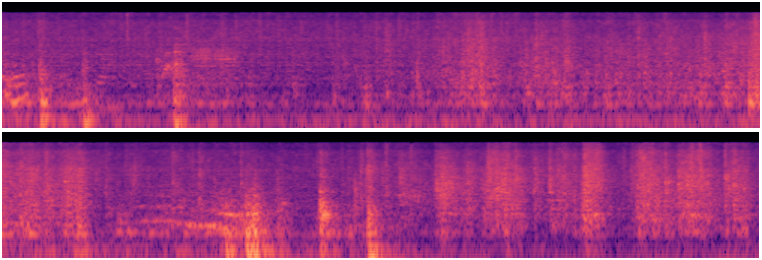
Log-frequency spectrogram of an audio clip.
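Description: Chicken breasts sizzling steadily in a hot cast-iron skillet. From about halfway they are overlaid by a run of kitchen clatter and rustling, with a couple of dull thumps.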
